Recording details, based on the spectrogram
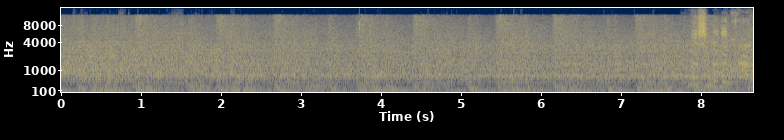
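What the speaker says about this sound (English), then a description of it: "Listen to the crowd energy here in the early going." A large stadium crowd roars continuously in EA Sports College Football 26 during a Miami game against Penn State, a dense steady wash of cheering with a commentator talking over it.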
